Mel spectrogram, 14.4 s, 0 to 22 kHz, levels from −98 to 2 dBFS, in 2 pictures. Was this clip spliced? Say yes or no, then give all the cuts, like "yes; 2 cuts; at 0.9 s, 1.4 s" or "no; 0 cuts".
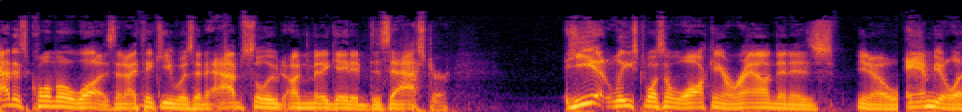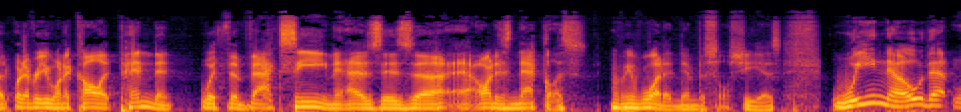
yes; 3 cuts; at 6.7 s, 11.7 s, 13.3 s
